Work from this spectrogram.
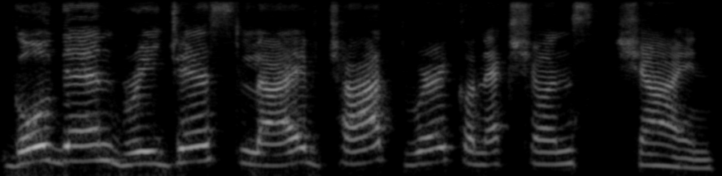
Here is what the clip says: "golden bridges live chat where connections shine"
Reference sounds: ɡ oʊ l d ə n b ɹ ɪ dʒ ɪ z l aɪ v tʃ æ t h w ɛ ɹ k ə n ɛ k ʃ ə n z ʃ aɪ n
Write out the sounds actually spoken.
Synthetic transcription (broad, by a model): ɡ oʊ l d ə n b ɹ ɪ dʒ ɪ s l aɪ v tʃ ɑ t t w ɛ ɹ k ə n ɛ k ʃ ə n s ʃ aɪ n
